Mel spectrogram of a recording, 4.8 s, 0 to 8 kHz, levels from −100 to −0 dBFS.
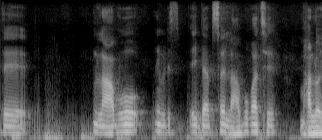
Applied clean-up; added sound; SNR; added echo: none; Purr; 16 dB; none.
